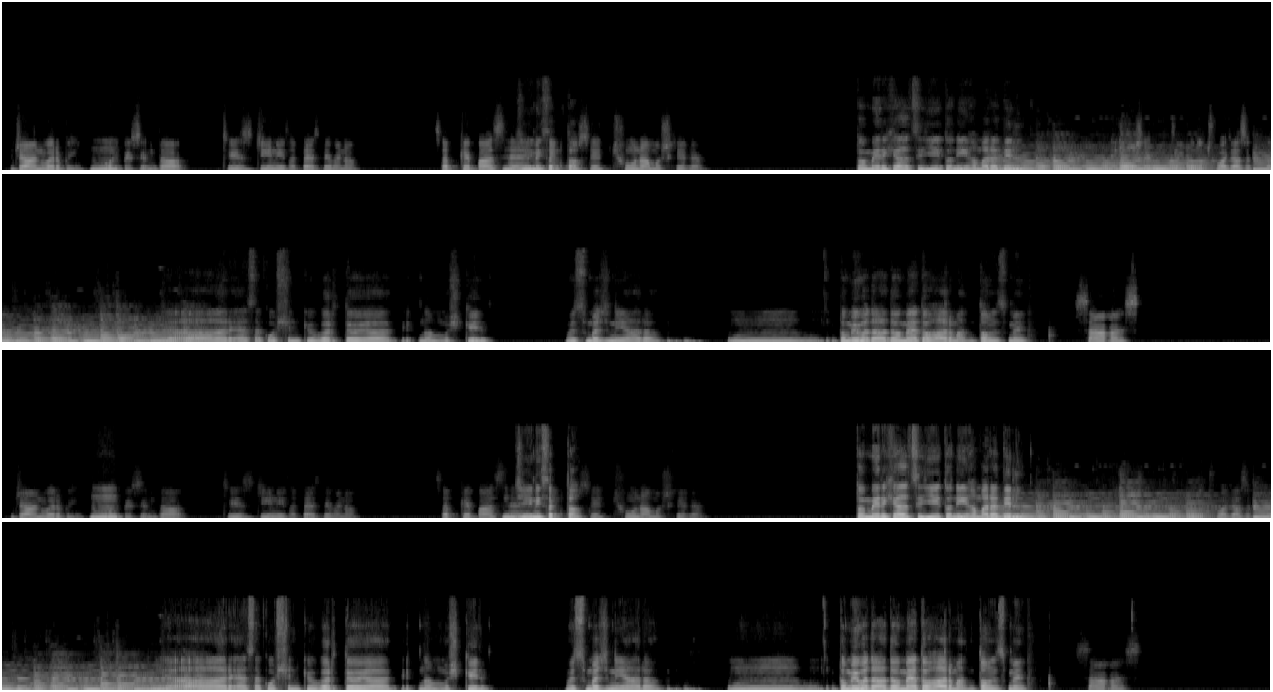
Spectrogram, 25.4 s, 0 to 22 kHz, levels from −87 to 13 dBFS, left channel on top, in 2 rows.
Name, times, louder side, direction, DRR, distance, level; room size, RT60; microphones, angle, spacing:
voice 1, 0.1-1.8 2.3-3.6 4.4-7.0 11.1-12.9 23.4-24.0, left 5 dB, 55° left, 0.3 m, -39 dB
voice 2, 0.9-1.2 5.0-5.8 8.5-10.2 14.1-17.6 18.3-19.6 19.9-22.9, right 4 dB, 40° right, 0.4 m, -27 dB
sound 1, 9.8-12.2 12.5-14.9, equal, 5° right, 0.7 m, -32 dB
3.3 x 2.1 x 3.6 m
head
